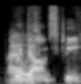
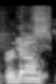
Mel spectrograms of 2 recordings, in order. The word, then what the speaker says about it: Radomski: Radomski. – Radomski.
